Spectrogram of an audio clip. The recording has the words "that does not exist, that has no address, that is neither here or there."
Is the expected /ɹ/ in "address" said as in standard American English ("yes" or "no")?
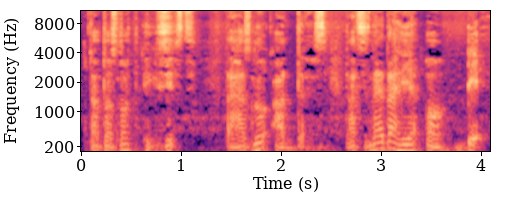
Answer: no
